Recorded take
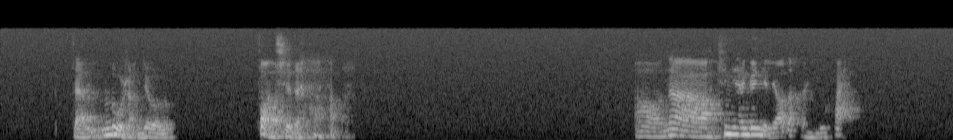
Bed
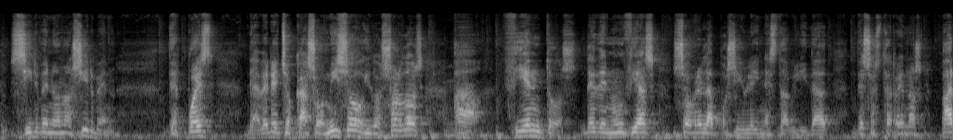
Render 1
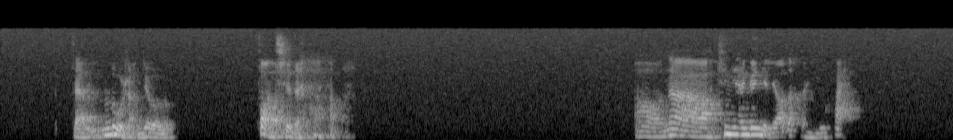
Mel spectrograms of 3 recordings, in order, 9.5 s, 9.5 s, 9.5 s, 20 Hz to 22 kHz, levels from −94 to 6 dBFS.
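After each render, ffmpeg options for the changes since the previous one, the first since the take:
ffmpeg -i in.wav -af "afftdn=noise_reduction=6:noise_floor=-49" out.wav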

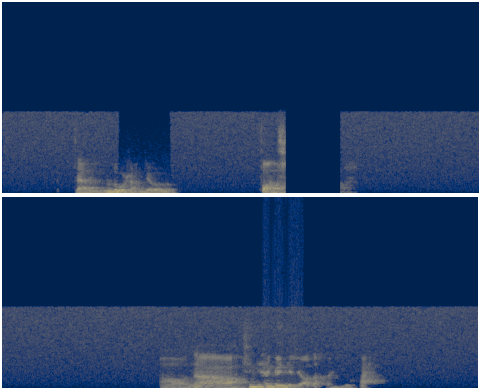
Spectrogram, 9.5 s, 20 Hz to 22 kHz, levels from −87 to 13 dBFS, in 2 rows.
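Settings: ffmpeg -i in.wav -filter_complex "[0:a]asplit=3[link_01][link_02][link_03];[link_01]afade=type=out:start_time=1.15:duration=0.02[link_04];[link_02]lowpass=1800,afade=type=in:start_time=1.15:duration=0.02,afade=type=out:start_time=1.67:duration=0.02[link_05];[link_03]afade=type=in:start_time=1.67:duration=0.02[link_06];[link_04][link_05][link_06]amix=inputs=3:normalize=0,asettb=1/sr,asplit=3[link_07][link_08][link_09];[link_07]atrim=end=7.364[link_10];[link_08]atrim=start=7.36:end=7.78,asetpts=PTS-STARTPTS,afade=type=in:duration=0.004:curve=qsin,afade=type=out:start_time=0.416:duration=0.004:curve=qsin,aeval=exprs='val(0)+0.5*0.0075*sgn(val(0))':channel_layout=same[link_11];[link_09]atrim=start=7.776[link_12];[link_10][link_11]acrossfade=duration=0.004:curve1=hsin:curve2=qsin[link_13];[link_13][link_12]acrossfade=duration=0.004:curve1=qsin:curve2=hsin,asplit=3[link_14][link_15][link_16];[link_14]atrim=end=2.83,asetpts=PTS-STARTPTS,afade=type=out:start_time=2.826:duration=0.004:curve=hsin[link_17];[link_15]atrim=start=2.83:end=3.38,asetpts=PTS-STARTPTS,volume=0[link_18];[link_16]atrim=start=3.38,asetpts=PTS-STARTPTS,afade=type=in:duration=0.004:curve=hsin[link_19];[link_17][link_18][link_19]concat=n=3:v=0:a=1" out.wav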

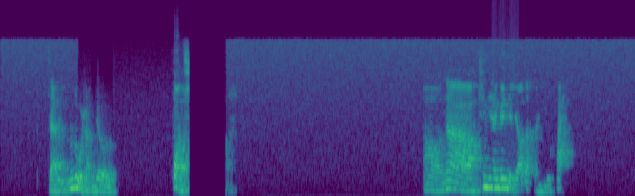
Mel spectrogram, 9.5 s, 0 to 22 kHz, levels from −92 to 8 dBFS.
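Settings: ffmpeg -i in.wav -filter_complex "[0:a]asettb=1/sr,asplit=3[link_01][link_02][link_03];[link_01]atrim=end=1.364[link_04];[link_02]atrim=start=1.36:end=2.75,asetpts=PTS-STARTPTS,afade=type=in:duration=0.004:curve=qsin,afade=type=out:start_time=1.386:duration=0.004:curve=qsin,adynamicsmooth=sensitivity=4.5:basefreq=1900[link_05];[link_03]atrim=start=2.746[link_06];[link_04][link_05]acrossfade=duration=0.004:curve1=hsin:curve2=qsin[link_07];[link_07][link_06]acrossfade=duration=0.004:curve1=qsin:curve2=hsin" out.wav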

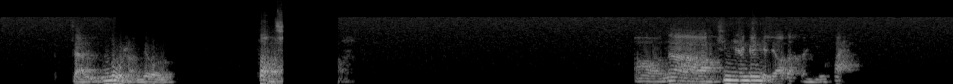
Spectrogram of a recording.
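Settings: ffmpeg -i in.wav -af "aeval=exprs='clip(val(0),-1,0.0376)':channel_layout=same" out.wav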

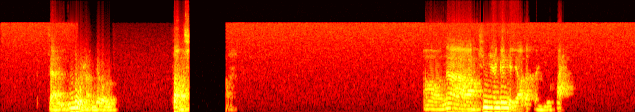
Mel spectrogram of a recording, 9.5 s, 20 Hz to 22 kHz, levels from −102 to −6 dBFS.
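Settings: ffmpeg -i in.wav -af "volume=8.5dB" out.wav

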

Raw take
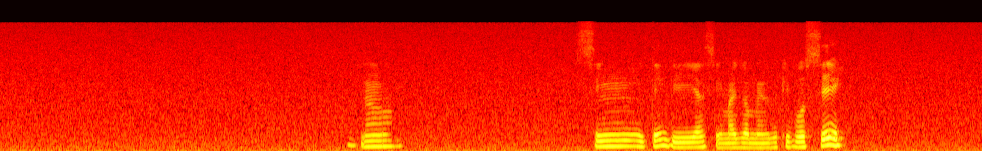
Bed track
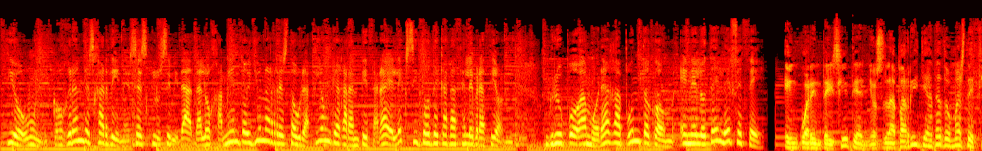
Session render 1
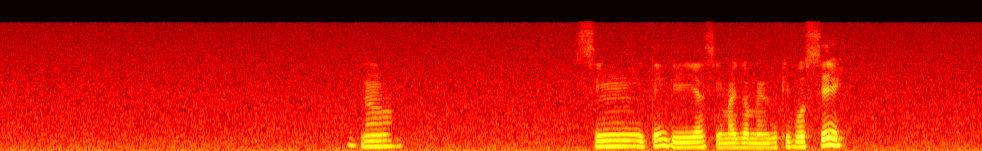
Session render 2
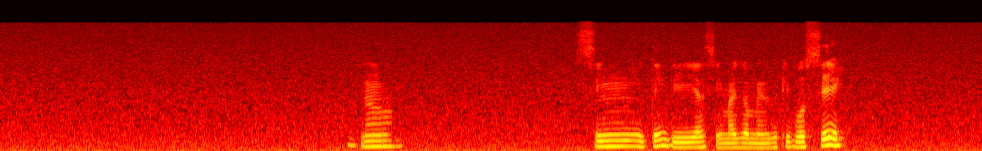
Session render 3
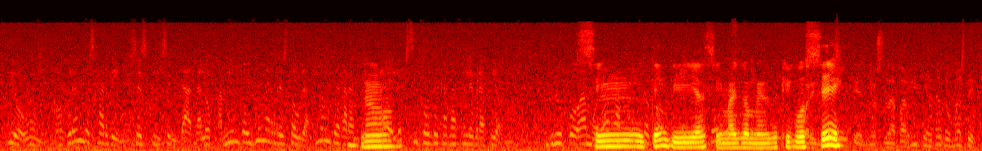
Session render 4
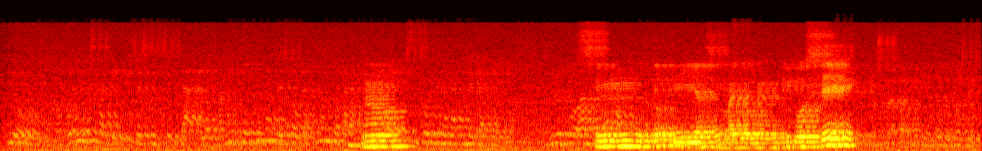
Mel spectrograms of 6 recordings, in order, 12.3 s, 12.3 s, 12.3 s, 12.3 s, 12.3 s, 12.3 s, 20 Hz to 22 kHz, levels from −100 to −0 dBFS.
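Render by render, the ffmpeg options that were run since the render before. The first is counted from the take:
ffmpeg -i in.wav -af "afftdn=noise_reduction=6:noise_floor=-43" out.wav
ffmpeg -i in.wav -af "volume=-6dB" out.wav
ffmpeg -i in.wav -i bed.wav -filter_complex "[1:a]volume=-22dB[link_01];[0:a][link_01]amix=inputs=2:normalize=0" out.wav
ffmpeg -i in.wav -filter_complex "[0:a]asplit=2[link_01][link_02];[link_02]adelay=27,volume=-5.5dB[link_03];[link_01][link_03]amix=inputs=2:normalize=0,aecho=1:1:96.21|174.9:0.708|0.708" out.wav

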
